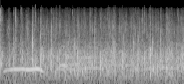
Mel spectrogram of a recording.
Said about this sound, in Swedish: Ja, här hörde vi teaterchefen … som möts av rungande applåder. Måttet är rågat, står det på stora svarta banderoller, och tusentals svartklädda kulturarbetare har samlats framför riksdagshusets trappor och ända ner till biblioteket Ode.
